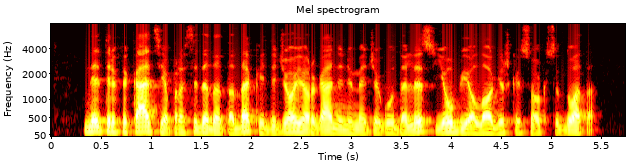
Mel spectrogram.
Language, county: Lithuanian, Kaunas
